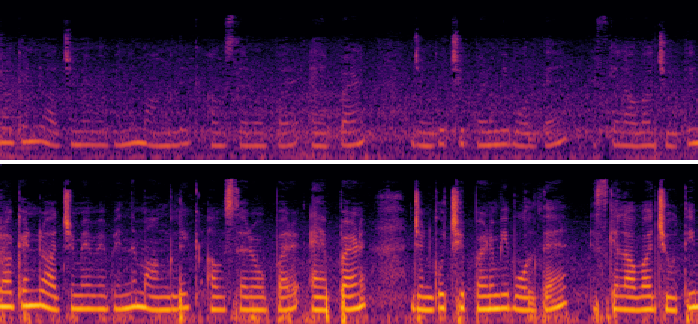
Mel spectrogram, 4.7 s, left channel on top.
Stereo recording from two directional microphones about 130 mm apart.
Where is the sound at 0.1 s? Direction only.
55° right (ahead or behind).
